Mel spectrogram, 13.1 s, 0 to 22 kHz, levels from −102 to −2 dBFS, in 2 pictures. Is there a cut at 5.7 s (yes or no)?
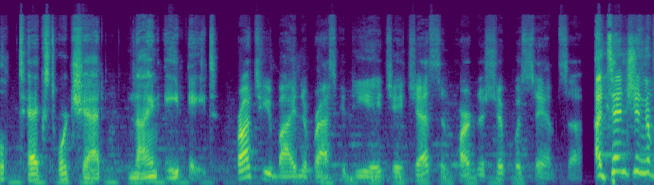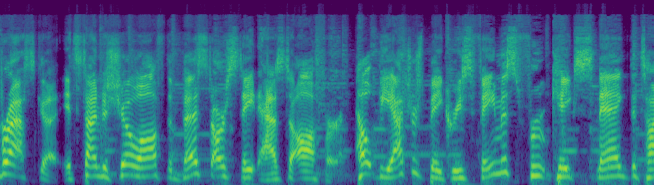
yes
